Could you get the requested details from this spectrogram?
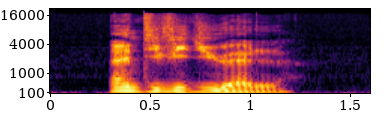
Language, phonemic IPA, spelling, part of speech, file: French, /ɛ̃.di.vi.dɥɛl/, individuel, adjective, Fr-individuel.ogg
- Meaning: individual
